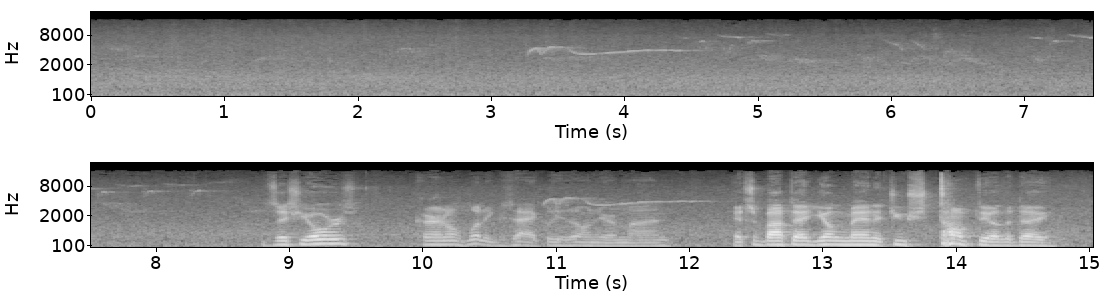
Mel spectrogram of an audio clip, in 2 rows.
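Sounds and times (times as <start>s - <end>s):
faint background noise: 0.0s - 15.0s
gliding whistled bird call: 10.6s - 12.2s.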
